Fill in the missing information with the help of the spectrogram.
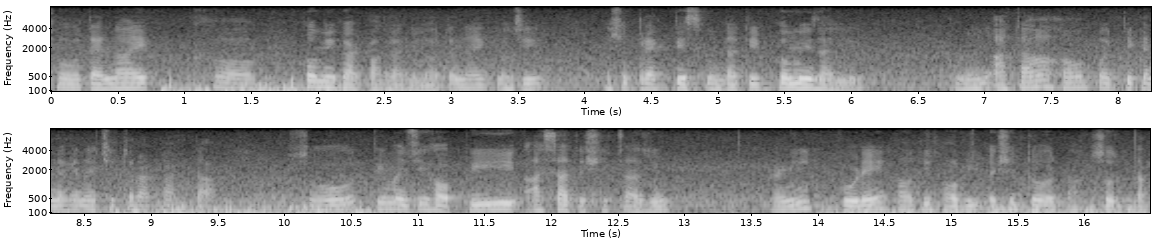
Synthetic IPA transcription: sot̪ɛnːaek | əmiːkaɾʈ̚paɡlaɡelat̪janːaekm̤əd͡ʑi | əɕipɾɛk̚ʈism̤əɳt̪at̪ːikəmid͡zʱalːiː | m̤əɽ̃uːna̰t̪ãhãwpəɾt̪iːkɛnːakɛnːat͡ɕit̪ɾakaɽt̪asot̪iːm̤əd͡ʑiɦɔbiə̰sat̪əɕit͡sad͡zuːn | aɽ̃ifoɽeɦãwt̪iːt̪ɦɔbiːə̰ɕiːd̪əʋɾpasod̪t̪a

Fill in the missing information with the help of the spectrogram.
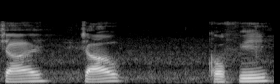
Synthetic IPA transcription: t͡ʃaj | t͡ʃaw | kɔfi

